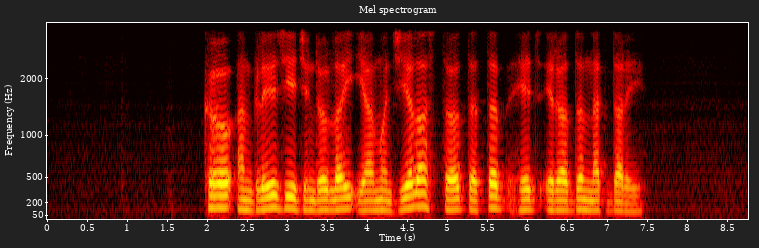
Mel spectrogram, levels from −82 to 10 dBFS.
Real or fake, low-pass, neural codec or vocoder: fake; 3.6 kHz; codec, 16 kHz, 0.2 kbps, FocalCodec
